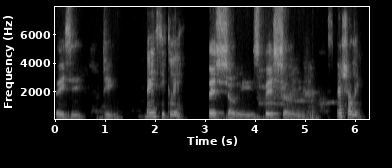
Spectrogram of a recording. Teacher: they don't pronounce the A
